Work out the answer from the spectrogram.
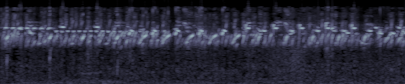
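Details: European goldfinch song: a rapid, unbroken twitter of bright, tinkling, high notes, dense and steady for four seconds with no other sounds.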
